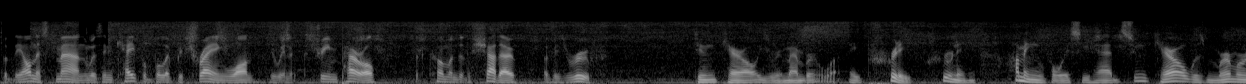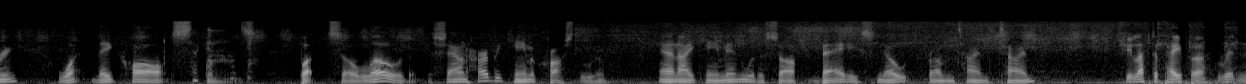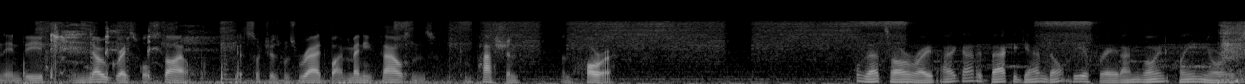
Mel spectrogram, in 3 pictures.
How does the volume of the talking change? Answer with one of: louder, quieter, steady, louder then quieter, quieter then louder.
steady.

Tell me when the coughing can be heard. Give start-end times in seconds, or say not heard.
14.1-15.1, 25.1-27.4.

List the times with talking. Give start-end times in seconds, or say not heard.
0.0-6.0, 7.0-22.9, 23.6-31.1, 33.5-37.3.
